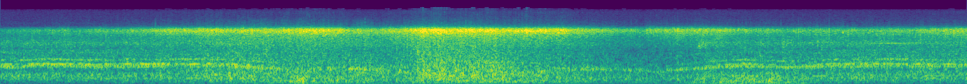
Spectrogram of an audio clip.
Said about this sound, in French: Excusez-moi, voici la tempête.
